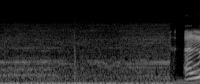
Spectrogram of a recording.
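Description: Toy hovercraft's small electric fan motors running with a steady hum and faint high whine, which cuts off abruptly near the end.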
